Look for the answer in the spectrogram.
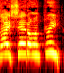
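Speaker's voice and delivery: high-pitched imitation of an indignant dad; mock arguing yell. Bleeding father correcting his son, high indignant yell. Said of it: "he's yelling back and forth".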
